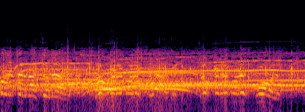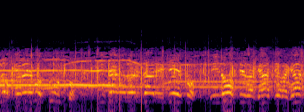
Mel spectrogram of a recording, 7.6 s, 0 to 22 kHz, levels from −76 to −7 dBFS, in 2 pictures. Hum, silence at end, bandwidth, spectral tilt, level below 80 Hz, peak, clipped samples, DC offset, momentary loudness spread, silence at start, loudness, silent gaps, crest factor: none; 0 s; 6.6 kHz; -3 dB/octave; -58 dBFS; -4 dBFS; under 0.1%; under 0.1%; 4 LU; 0 s; -15 LUFS; none; 12 dB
